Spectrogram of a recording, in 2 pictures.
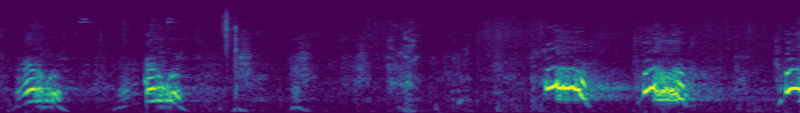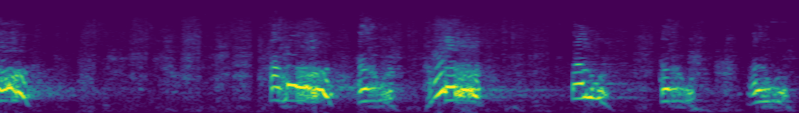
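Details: On a raccoon hunt, treed coon dogs, old Lucky, Mossie and year-old Star, give loud chopped barks, spaced under a second apart, with a few softer barks between the strongest ones.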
